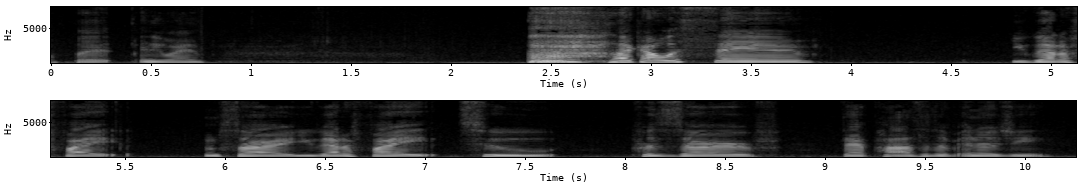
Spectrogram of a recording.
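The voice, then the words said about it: Raspy, croaky morning voice. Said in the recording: “my voice sounds raspy. It's early. I haven't had my tea ... I sound like a frog”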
